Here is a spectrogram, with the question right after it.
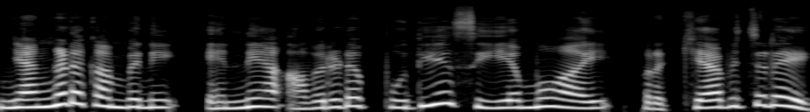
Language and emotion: Malayalam, happy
